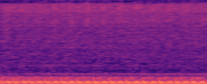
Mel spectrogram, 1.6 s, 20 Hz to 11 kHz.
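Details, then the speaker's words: BMW E30 325 with M60 V8 swap, restarted without coolant after moving a pulley that was hitting a heat-shielded hose: now a smooth, steady, even idle with no grinding. "A lot smoother now."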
